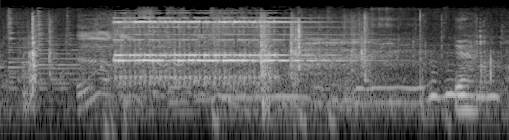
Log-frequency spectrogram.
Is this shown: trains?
no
